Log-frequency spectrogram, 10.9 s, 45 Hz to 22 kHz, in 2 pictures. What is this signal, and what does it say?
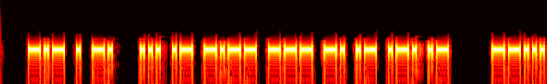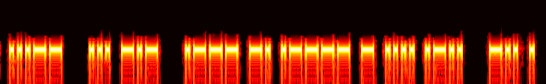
Morse code, heard as a keyed tone, about 30 wpm, 570 Hz. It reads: KEN SAYONARA 73 SK JN1THL DE
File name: QSO309 30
